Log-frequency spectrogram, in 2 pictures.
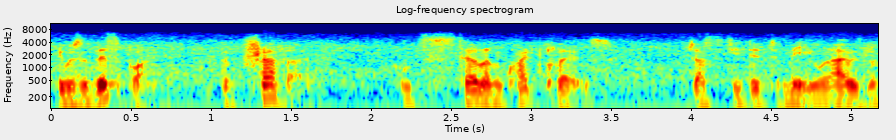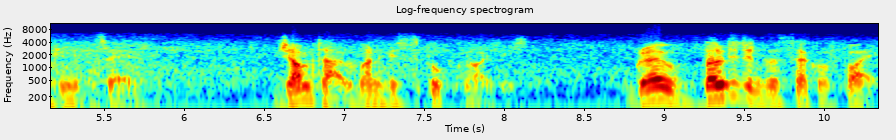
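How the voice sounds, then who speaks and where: An actor playing a composed, methodical English police superintendent in a radio drama, with measured, formal, precise delivery. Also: male voice, medium pitch. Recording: muffled lo-fi radio drama, faint noise.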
